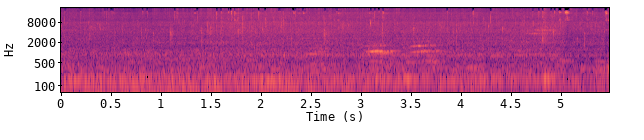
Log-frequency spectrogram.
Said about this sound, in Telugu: ఇప్పుడు నూనె కాగిందండి దాంట్లోకి మనం కోసి పెట్టుకున్న ఉల్లిగడ్డ ఉల్లిగడ్డ పచ్చిమిర్చి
